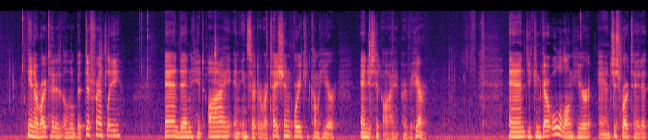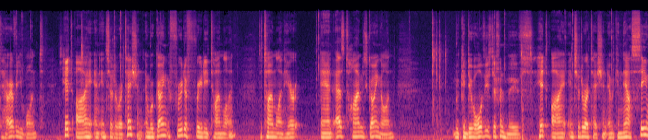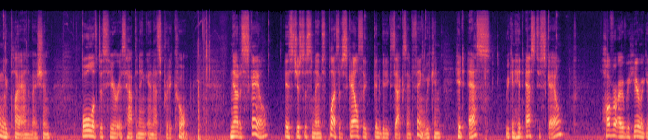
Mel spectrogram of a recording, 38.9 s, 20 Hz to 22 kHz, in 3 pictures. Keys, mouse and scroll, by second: 1.8 r, 10.6-13.4 drag, 12.3 r, 16.2-23.0 drag, 21.6 r, 25.2-27.6 drag, 26.1 space, 27.6-32.7 middle drag, 29.9 space, 31.8-32.3 scroll up 2, 32.7-37.0 drag, 34.7-35.1 scroll down 2, 35.6 s.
